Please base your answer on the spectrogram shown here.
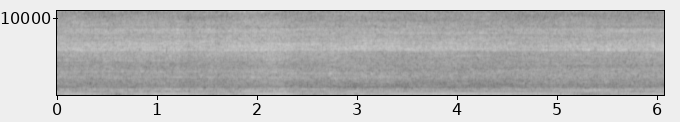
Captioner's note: woodcutting machine whirring continues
